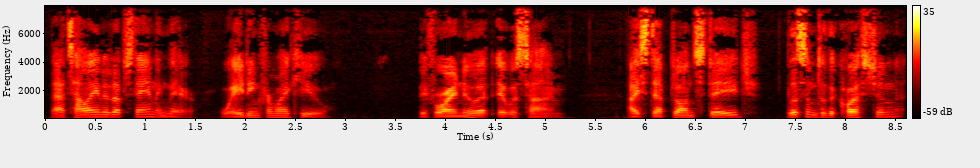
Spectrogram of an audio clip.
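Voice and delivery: usual speaking voice

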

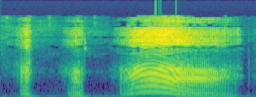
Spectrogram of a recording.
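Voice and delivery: loud, slow "ha ha ha"; big mock laugh. Host laughing at his own party-crashing tip, hammed-up. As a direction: laugh it out hugely, last one biggest.

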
